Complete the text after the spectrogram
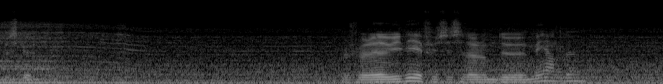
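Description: A combine harvester engine hums steadily.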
